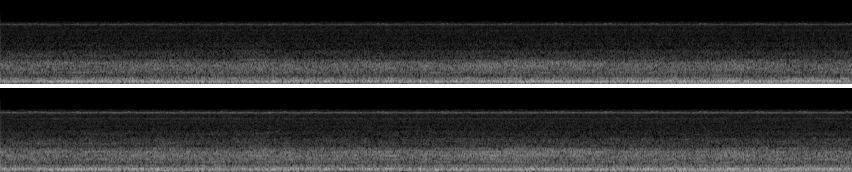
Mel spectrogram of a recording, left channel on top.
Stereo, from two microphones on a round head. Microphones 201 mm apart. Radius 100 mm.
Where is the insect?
5° right (ahead or behind), 1.0 m.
